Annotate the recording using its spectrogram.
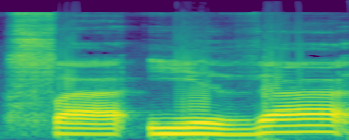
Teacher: za di ujung lidah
